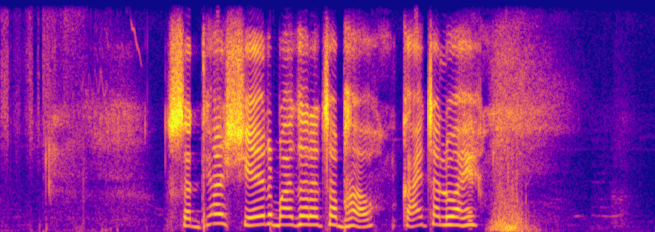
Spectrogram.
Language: Marathi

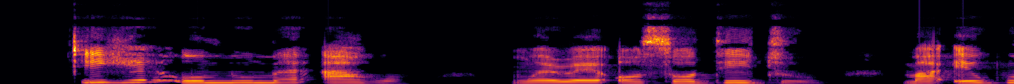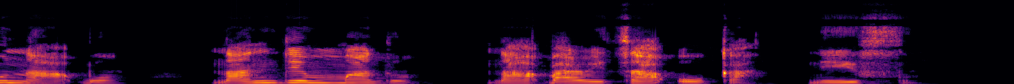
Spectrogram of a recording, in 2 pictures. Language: Igbo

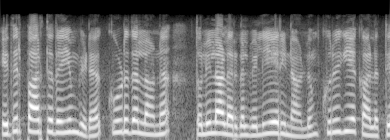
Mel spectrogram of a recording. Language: Tamil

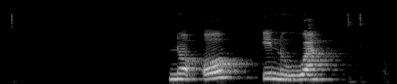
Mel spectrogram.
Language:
Huarijio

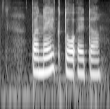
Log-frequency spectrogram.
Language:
Russian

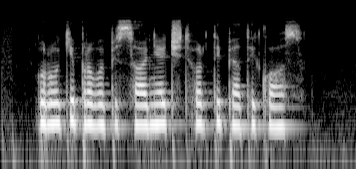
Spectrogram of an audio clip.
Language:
Russian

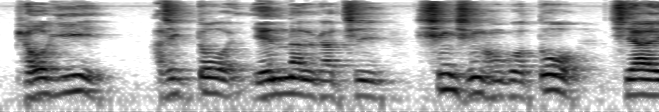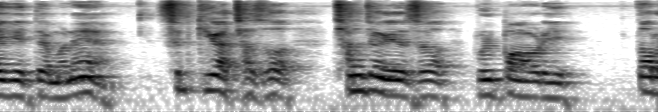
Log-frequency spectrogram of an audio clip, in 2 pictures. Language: Korean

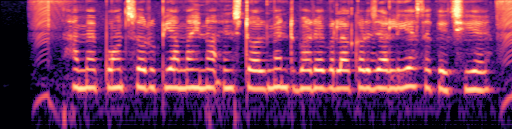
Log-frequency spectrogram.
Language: Maithili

